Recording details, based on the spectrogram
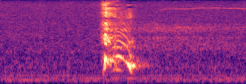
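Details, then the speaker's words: Baby with hiccups: one short, sharp hiccup with a quick catch of breath, against steady room hum. "a you got the hiccups"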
